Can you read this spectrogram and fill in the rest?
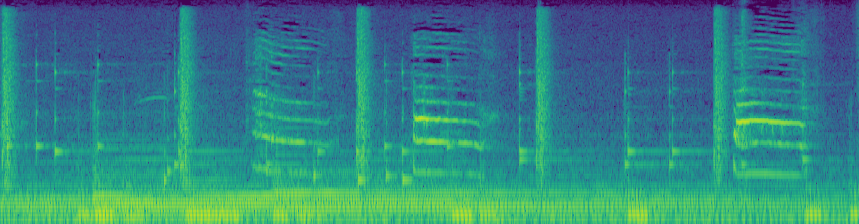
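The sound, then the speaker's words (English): A cat meows repeatedly in drawn-out, wavering cries, fairly loud, with short pauses between calls and a steady low hum underneath. “Okay, kitty.”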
